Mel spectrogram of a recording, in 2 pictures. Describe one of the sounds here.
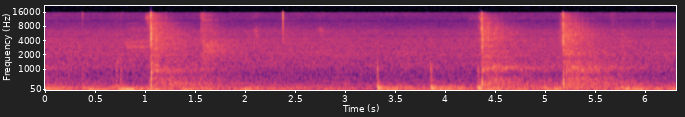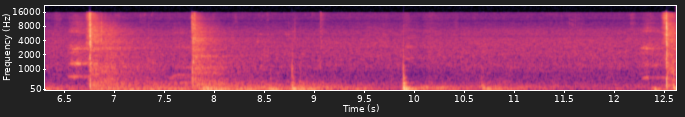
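A tennis racket strikes a ball with sharp pops in a large echoing hall.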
